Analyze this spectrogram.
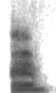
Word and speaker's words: Cham: Now the word Chum in Hebrew is Ham. They used to call it, the word C is silent, Cham, Ham.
